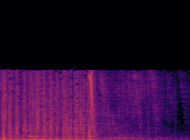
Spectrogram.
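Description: Devotion light machine gun firing during a ranked match in a video game, a dense rapid stream of shots close up that thins and fades out before two seconds.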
